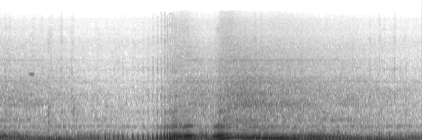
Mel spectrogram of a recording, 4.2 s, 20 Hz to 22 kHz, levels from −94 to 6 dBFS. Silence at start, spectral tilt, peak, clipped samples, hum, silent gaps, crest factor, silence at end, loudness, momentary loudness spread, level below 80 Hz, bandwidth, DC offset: 0 s; -9 dB/octave; -2 dBFS; under 0.1%; none; none; 16 dB; 0 s; -20 LUFS; 15 LU; -24 dBFS; 7.2 kHz; under 0.1%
